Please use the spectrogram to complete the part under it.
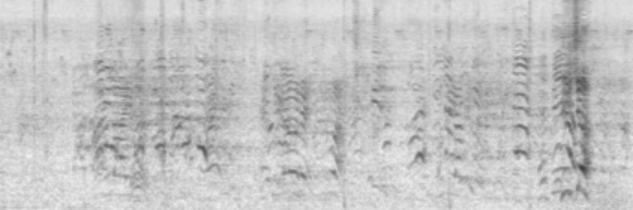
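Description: Young players and spectators shout and call out across an open outdoor field.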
